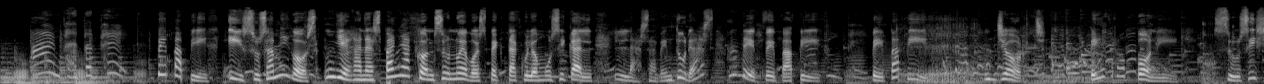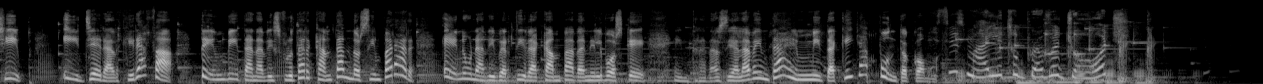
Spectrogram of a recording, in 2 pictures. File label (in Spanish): PROMO; PEPA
